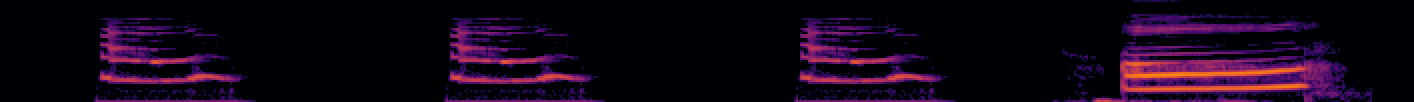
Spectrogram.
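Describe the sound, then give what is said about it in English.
Small kittens meow four times, three short, high, evenly spaced mews followed by a louder, longer, more drawn-out cry, with no talking. “Look at the kittens. They aren't big. They're small and cute.”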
